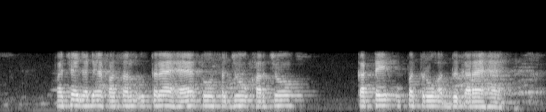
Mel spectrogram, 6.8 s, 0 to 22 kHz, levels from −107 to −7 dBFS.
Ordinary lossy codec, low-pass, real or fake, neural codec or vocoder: Opus, 24 kbps; 3.6 kHz; real; none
